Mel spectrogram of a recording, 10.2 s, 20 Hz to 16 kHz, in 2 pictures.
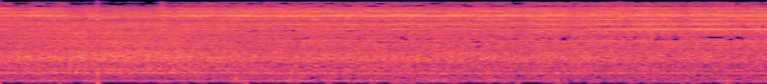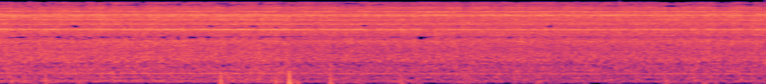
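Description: Drill Master 4-1/2-inch angle grinder running steadily under load, its disc grinding steel at the centre of a lawn tractor wheel, with a steady motor whine over the grinding noise.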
